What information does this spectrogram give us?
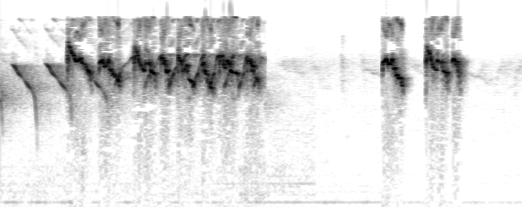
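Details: Canary singing a master song meant for training contest birds ahead of a national competition: dense bursts of high warbling chirps for two seconds, a pause, then two short chirpy phrases, over a faint low hum.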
